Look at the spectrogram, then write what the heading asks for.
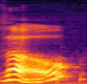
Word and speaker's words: though: in these words so in the word though we just pronounce that o-u-g-h as one sound o technically in english o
